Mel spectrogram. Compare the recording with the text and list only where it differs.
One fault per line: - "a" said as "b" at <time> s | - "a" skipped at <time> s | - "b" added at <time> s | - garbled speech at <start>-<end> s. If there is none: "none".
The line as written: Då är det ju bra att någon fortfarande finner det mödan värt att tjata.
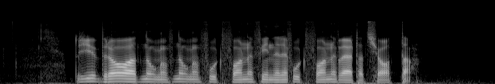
- "är" skipped at 0.8 s
- "någon" added at 1.7 s
- "mödan" said as "fortfarande" at 2.8 s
